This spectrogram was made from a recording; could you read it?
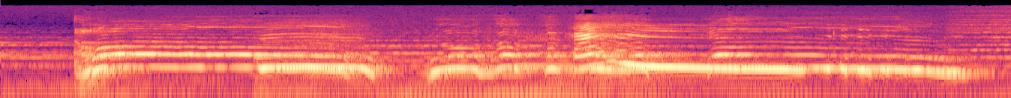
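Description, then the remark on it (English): A pack of wolves howls together from nearby mountains in long, overlapping wavering tones that rise and slowly fall, a sustained chorus of pitched cries lasting several seconds with brief dips between howls. “These are a pack of wolves.”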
